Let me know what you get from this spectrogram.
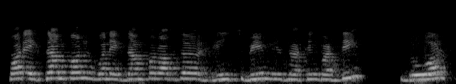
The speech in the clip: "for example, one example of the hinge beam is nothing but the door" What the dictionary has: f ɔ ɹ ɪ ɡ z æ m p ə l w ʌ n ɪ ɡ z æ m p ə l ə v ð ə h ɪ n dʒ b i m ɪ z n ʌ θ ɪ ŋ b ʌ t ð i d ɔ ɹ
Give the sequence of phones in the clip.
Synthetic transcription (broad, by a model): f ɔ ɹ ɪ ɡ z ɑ m p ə l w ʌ n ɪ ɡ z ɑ m p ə l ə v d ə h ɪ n tʃ b i m ɪ z n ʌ t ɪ ŋ b ʌ t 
